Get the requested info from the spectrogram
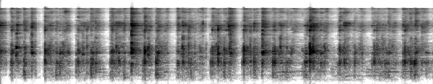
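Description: Metal spoon beating a thick coffee paste in a ceramic mug, knocking and scraping against the mug in rapid, irregular strokes, about five a second.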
